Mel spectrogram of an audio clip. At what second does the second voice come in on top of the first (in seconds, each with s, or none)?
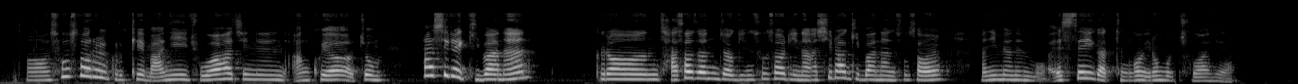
none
